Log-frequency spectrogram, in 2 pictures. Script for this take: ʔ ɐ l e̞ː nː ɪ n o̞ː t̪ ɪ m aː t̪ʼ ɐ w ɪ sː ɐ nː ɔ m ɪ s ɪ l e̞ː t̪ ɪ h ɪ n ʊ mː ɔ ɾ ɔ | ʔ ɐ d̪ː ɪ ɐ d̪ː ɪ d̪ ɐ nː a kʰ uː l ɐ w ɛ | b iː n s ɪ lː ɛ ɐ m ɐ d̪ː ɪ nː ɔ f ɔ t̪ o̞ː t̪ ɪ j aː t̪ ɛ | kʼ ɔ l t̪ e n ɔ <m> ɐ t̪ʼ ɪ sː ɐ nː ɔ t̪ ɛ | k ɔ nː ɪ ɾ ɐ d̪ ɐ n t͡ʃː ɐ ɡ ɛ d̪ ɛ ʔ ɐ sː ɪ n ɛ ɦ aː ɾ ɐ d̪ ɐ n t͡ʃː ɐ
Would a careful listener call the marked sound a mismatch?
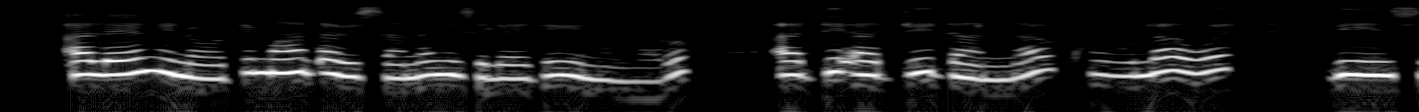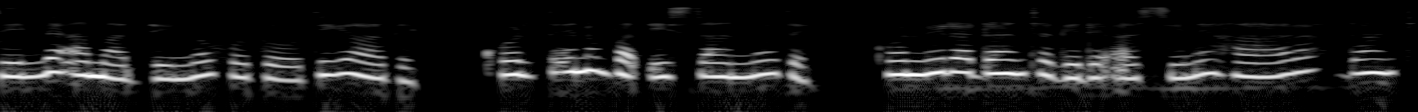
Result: yes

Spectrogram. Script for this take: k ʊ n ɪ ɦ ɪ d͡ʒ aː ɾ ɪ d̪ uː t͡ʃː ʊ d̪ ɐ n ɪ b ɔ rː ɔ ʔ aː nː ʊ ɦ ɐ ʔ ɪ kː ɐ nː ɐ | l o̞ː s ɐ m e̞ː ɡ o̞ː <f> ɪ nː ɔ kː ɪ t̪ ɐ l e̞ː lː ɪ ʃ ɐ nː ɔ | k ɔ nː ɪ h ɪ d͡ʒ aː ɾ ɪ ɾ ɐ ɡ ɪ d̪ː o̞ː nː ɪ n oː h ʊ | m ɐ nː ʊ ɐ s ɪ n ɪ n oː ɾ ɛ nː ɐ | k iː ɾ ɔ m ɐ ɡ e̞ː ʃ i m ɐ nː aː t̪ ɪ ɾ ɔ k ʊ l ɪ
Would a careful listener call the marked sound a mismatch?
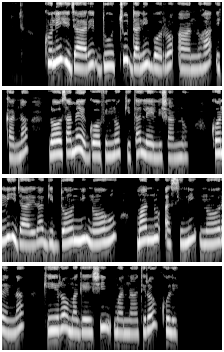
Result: no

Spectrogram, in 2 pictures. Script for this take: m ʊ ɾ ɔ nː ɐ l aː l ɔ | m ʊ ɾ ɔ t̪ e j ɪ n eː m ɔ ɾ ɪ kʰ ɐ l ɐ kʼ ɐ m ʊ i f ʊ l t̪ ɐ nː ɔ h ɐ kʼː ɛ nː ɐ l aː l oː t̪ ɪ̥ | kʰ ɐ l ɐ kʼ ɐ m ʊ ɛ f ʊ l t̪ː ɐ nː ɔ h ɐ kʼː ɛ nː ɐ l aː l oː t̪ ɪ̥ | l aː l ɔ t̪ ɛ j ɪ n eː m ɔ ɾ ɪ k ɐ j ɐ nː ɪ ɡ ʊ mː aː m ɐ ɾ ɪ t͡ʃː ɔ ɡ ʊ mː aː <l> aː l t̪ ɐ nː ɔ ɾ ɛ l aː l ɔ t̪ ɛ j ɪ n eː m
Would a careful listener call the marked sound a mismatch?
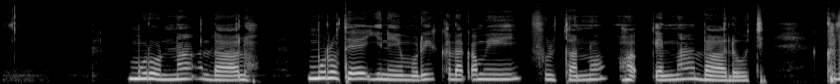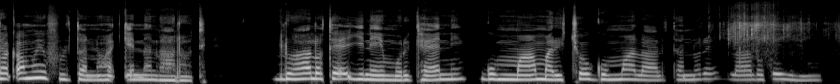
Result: no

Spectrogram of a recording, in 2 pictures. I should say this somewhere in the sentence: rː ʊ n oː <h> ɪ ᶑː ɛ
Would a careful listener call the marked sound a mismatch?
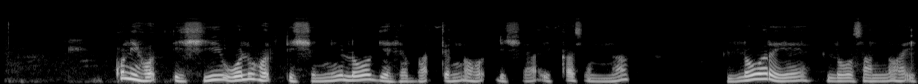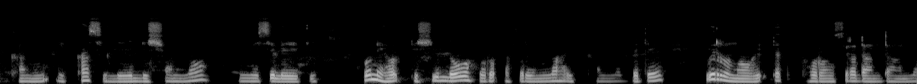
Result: no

